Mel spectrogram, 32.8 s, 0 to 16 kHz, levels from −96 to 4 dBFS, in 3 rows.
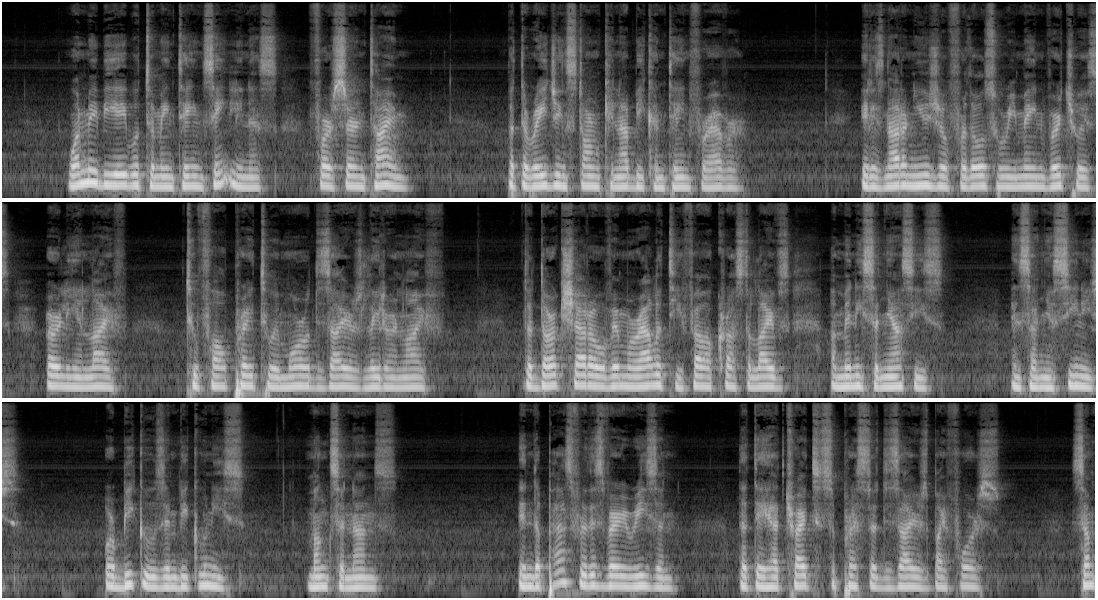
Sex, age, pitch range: male, 30-49, 145-160 Hz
